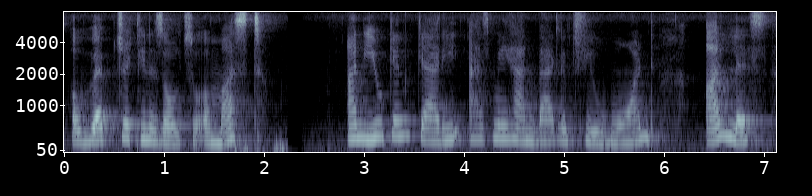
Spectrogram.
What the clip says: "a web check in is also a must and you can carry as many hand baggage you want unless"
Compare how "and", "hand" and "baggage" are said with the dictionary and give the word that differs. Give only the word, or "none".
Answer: baggage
